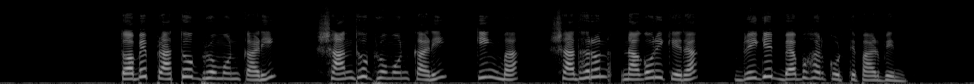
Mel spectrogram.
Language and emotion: Bengali, neutral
